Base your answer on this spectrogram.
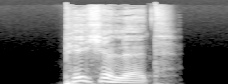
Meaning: second-person plural subjunctive I of picheln
- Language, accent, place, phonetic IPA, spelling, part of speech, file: German, Germany, Berlin, [ˈpɪçələt], pichelet, verb, De-pichelet.ogg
